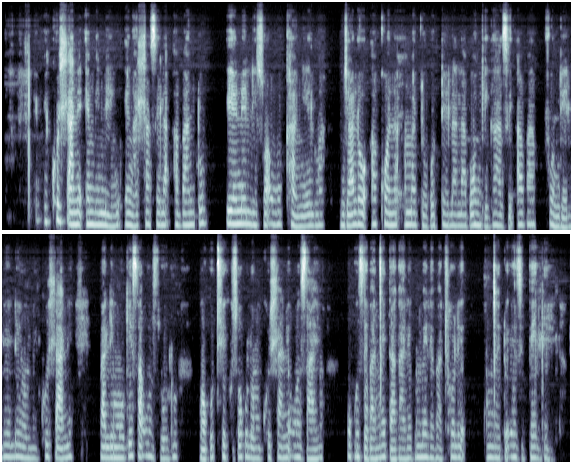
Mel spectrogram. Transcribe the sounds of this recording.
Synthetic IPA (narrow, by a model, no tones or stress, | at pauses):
imikʰuɬanɛʔemineŋiɛŋaɬasɛlaːβantʼuː | jɛneliswauɣukʰaŋɛlwa | nd͡ʒʱalɔakʰɔnaːmad̥ʱɔɣɔtʼɛlalaβoŋiɣaziaβafundʱɛlɛlɛjomikʰuɬanɛ | βalimuɣisauzulu | ŋoɣutʰiɣusoɣulom̩kʰuɬanɛɔzajɔ | uɣuzɛβaŋ͡ǀɛd̥ʱaɣalɛɣumɛlɛβatʰɔlɛ | uŋ͡ǀɛd̥ʱɔezib̥ʱɛɮɛːla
